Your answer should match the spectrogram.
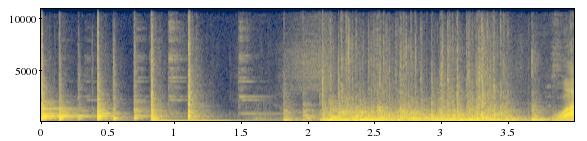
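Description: Djembe hand drums being played: a few separate ringing strokes, then from about two seconds in many drums struck together in a dense patter.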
